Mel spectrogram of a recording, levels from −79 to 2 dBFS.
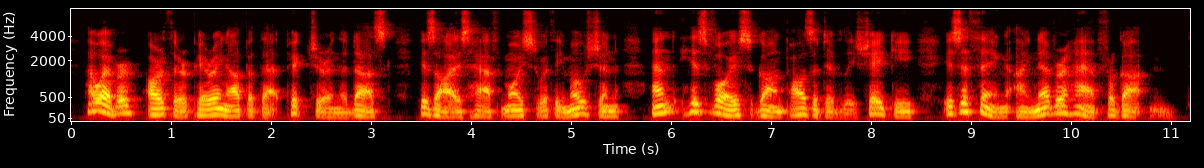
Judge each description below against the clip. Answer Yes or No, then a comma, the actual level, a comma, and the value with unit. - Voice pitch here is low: Yes, low, 105 Hz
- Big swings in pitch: Yes, wide, 6.9 semitones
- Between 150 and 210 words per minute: Yes, average, 155 wpm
